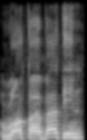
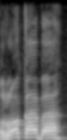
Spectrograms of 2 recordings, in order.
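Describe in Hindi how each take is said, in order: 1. शब्द 'tin' की आवाज़ से खत्म होता है। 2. शब्द हल्की 'ah' की आवाज़ से खत्म होता है। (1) "वक्फ की हालत में ये रक़बतिन नहीं पढ़ा जाएगा" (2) "वक्फ में इसे पढ़ेंगे"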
